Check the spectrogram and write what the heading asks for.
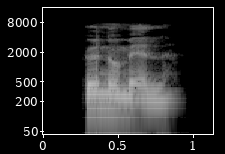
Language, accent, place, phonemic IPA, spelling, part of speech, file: French, France, Lyon, /e.nɔ.mɛl/, œnomel, noun, LL-Q150 (fra)-œnomel.wav
- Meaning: oenomel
